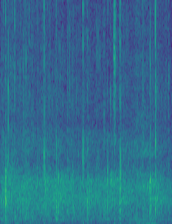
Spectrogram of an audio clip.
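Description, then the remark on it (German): An audience claps steadily, a dense patter of many hands with small peaks of sharper claps throughout, fairly loud and with no speech over it. “Applaus”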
